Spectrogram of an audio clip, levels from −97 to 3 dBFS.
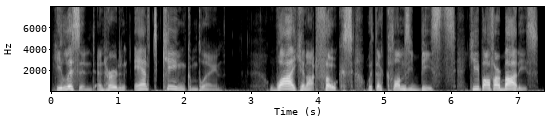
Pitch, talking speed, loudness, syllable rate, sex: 160 Hz, 155 wpm, -20 LUFS, 4.2 syllables/s, male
